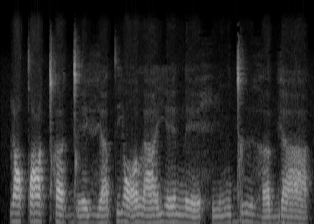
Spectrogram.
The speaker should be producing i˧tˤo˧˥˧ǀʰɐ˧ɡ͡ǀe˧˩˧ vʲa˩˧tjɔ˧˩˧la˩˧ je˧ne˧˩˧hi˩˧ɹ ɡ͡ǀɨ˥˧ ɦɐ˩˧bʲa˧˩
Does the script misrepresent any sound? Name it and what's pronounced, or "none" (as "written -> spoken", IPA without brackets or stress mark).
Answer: ɹ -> n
